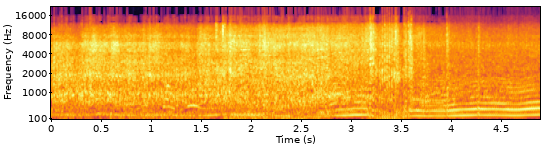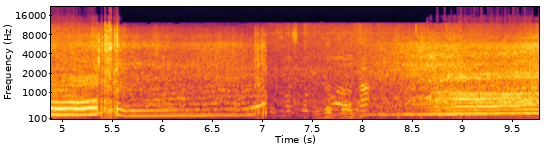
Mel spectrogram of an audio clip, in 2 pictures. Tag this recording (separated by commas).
Speech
